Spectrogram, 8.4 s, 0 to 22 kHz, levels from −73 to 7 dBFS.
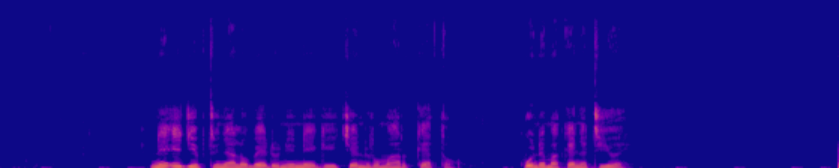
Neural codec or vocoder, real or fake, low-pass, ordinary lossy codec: none; real; 19.8 kHz; none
